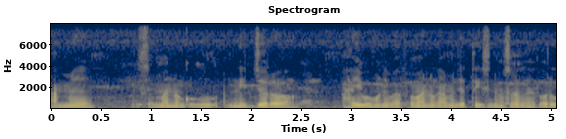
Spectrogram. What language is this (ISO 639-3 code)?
ori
